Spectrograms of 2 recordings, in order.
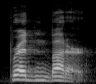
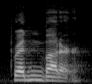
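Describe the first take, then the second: First: The words are linked with a reduced 'and'. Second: The words are linked with a reduced 'and'.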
